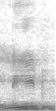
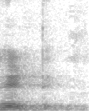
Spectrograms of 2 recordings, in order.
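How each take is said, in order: First: The vowel is a long 'ee' sound. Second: The vowel is a short 'e' sound. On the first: It is the present tense. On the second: It is the past tense.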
